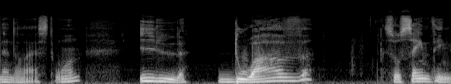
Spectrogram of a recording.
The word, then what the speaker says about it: doivent: And then the last one, ils doivent, so same thing, classic ending for the plural form, ENT here, okay, but then you don't pronounce it. Doivent, doivent, elles doivent, ils doivent, elles doivent.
